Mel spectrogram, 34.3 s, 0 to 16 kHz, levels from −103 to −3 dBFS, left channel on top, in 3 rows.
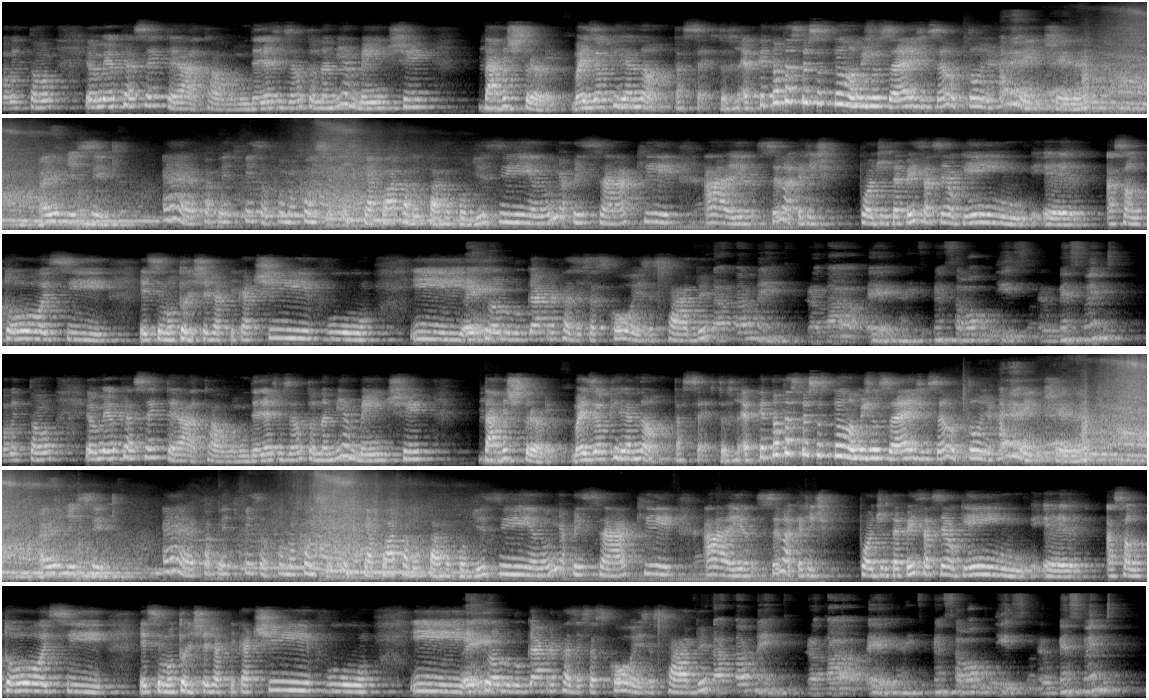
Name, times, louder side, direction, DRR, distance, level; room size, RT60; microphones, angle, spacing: voice 1, 0.0-4.4 4.8-10.9 11.8-12.5 13.0-19.7 20.0-30.0, right 2 dB, 20° right, 3 dB, 0.5 m, -26 dB
voice 2, 4.8-5.1 10.0-12.7 27.5-27.9 30.0-34.0, right 1 dB, 45° right, 0 dB, 1.7 m, -34 dB
Motorcycle, 7.0-7.1 7.6-7.7 8.0-19.6, right 3 dB, 75° right, 0.6 m, -33 dB
7.0 x 5.2 x 6.6 m, 0.77 s
head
